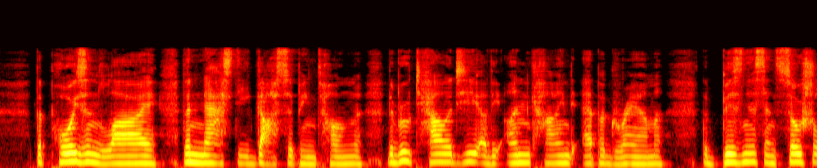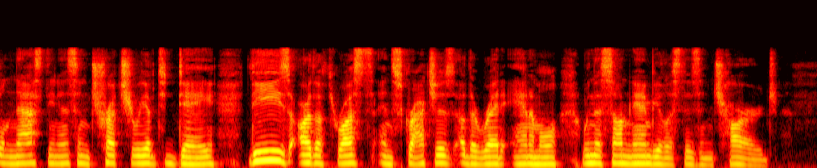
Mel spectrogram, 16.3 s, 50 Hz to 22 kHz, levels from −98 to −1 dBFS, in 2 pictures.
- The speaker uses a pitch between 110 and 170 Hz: Yes, low, 135 Hz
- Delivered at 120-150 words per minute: Yes, average, 145 wpm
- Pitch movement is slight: Yes, narrow, 2.1 semitones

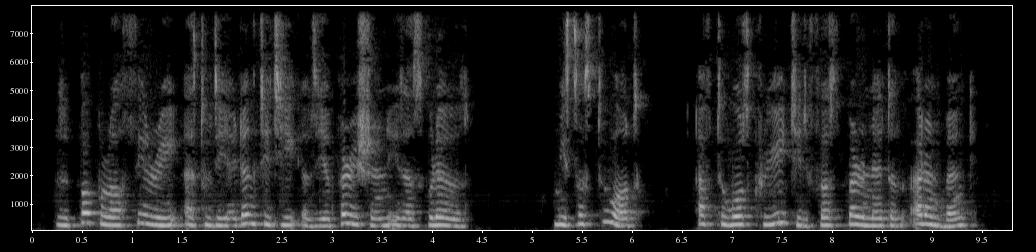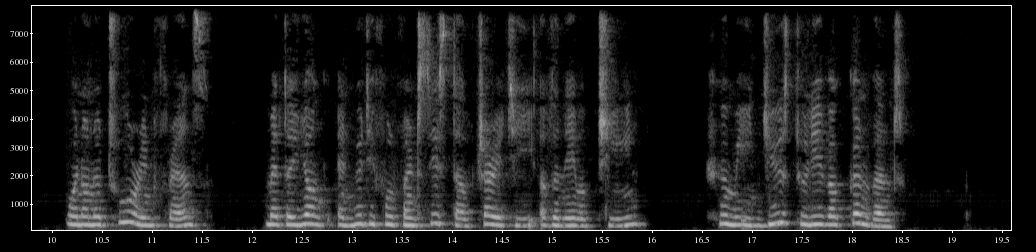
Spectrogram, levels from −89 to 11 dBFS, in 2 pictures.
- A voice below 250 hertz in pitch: No, very high, 275 Hz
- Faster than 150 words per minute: No, average, 145 wpm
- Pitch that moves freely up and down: No, narrow, 2.6 semitones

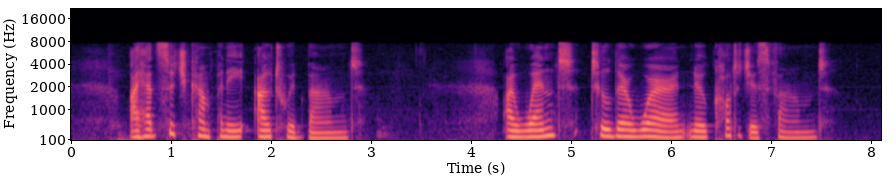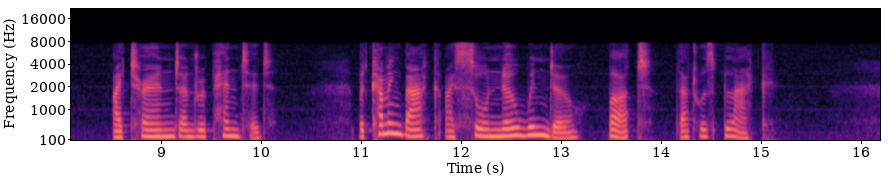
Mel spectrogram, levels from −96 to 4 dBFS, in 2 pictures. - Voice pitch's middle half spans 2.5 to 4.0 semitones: Yes, average, 2.9 semitones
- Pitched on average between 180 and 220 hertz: Yes, high, 190 Hz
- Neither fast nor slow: No, slow, 105 wpm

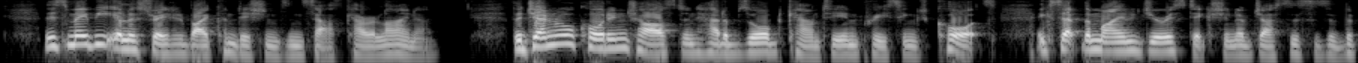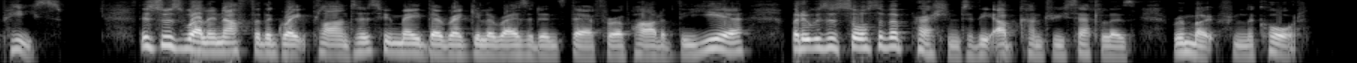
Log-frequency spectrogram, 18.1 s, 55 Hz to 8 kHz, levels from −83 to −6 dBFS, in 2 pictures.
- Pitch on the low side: Yes, low, 120 Hz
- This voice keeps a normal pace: No, fast, 215 wpm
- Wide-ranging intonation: Yes, wide, 6.6 semitones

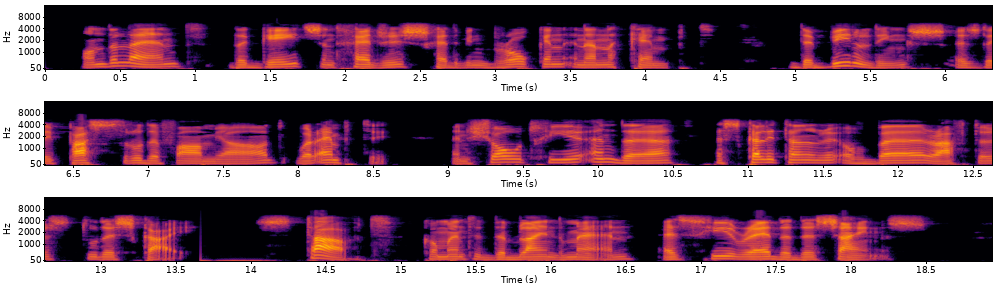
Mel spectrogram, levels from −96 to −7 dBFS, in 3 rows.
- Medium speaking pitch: No, low, 130 Hz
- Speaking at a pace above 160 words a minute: No, average, 145 wpm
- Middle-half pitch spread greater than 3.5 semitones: No, average, 3.0 semitones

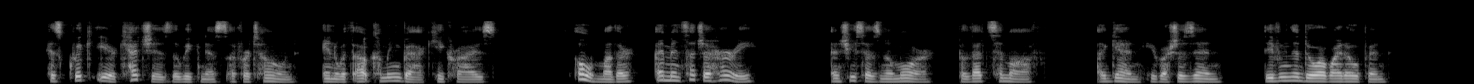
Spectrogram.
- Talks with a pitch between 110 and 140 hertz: Yes, low, 135 Hz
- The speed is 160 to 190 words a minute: Yes, average, 165 wpm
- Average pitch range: Yes, average, 3.5 semitones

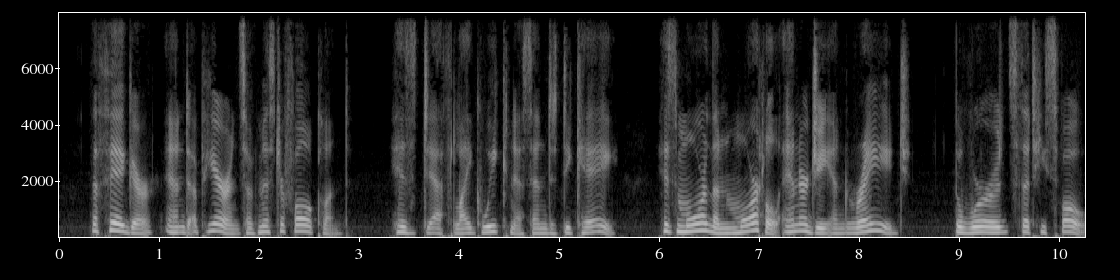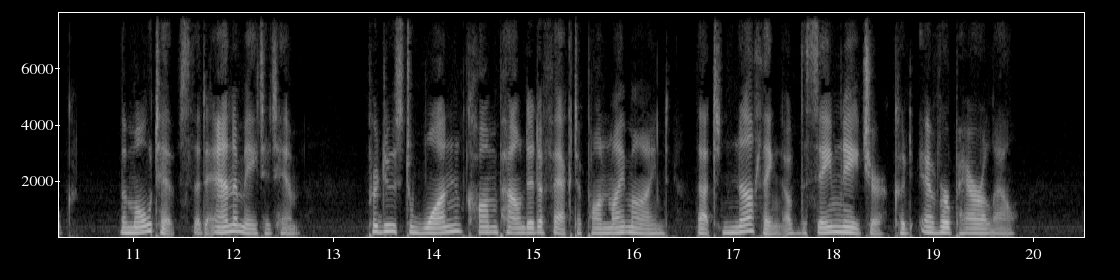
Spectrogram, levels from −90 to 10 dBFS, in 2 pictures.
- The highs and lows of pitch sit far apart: No, average, 3.5 semitones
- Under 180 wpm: Yes, slow, 135 wpm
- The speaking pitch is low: No, medium, 185 Hz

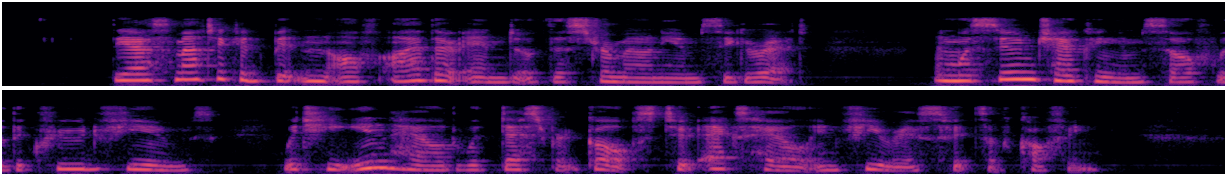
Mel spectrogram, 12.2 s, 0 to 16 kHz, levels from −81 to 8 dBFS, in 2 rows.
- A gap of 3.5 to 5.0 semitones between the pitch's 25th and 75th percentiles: Yes, average, 4.2 semitones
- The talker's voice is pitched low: No, high, 210 Hz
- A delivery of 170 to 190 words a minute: No, average, 160 wpm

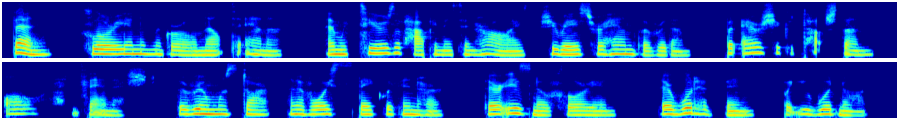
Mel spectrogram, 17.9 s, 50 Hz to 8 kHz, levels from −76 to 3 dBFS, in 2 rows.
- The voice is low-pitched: No, high, 190 Hz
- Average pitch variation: Yes, average, 3.2 semitones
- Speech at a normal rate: Yes, average, 180 wpm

